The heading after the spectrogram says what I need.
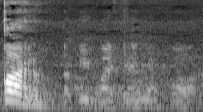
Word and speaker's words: Kaur: belakang Nama belakangnya apa Kaur Kaur Kaur dibacanya chord kord ertinya apa konsep Princess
